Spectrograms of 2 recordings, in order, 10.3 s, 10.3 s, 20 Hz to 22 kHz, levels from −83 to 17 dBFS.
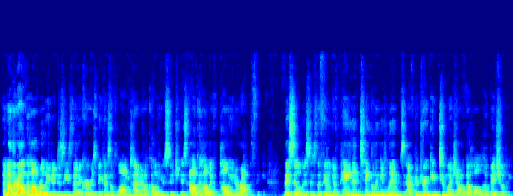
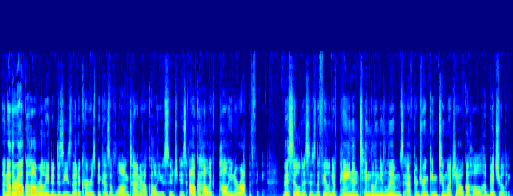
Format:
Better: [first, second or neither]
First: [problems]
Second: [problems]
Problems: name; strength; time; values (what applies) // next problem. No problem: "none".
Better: second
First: off-mic speech; far // room echo; slight; dies away in 0.3 s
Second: none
